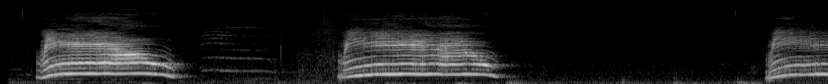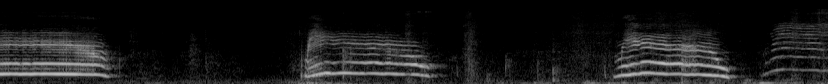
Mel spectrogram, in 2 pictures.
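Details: Cat giving very long drawn-out meows, five of them, each lasting one to two seconds, steady and slightly arched in pitch, rich in harmonics, separated by short quiet gaps indoors.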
